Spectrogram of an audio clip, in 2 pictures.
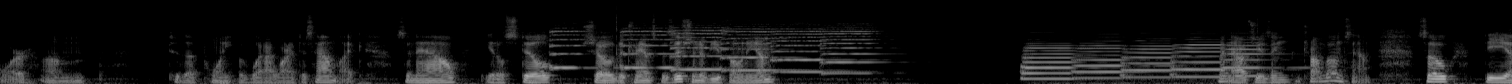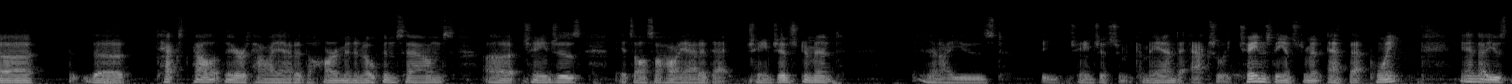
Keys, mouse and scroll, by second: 2.3 click, 3.7 scroll, 21.3 scroll, 30.0 click.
